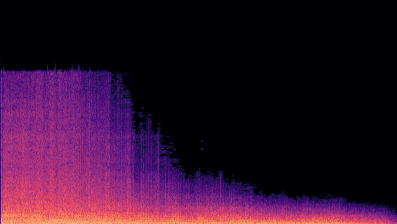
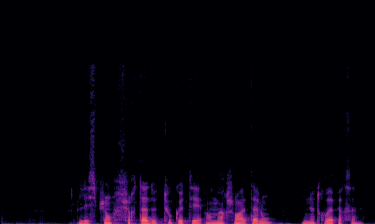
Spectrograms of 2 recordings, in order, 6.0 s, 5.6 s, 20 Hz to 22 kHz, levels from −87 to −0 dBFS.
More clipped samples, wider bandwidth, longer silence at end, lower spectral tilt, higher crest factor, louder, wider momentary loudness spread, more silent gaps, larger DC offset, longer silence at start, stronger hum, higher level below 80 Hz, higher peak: neither; about the same, 15.5 kHz vs 15 kHz; second, 0 s vs 0.2 s; second, -6.5 dB/octave vs -9 dB/octave; second, 10 dB vs 20 dB; first, -17 LUFS vs -37 LUFS; about the same, 9 LU vs 10 LU; neither; neither; about the same, 0 s vs 0.05 s; neither; first, -22 dBFS vs -62 dBFS; first, -6 dBFS vs -18 dBFS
